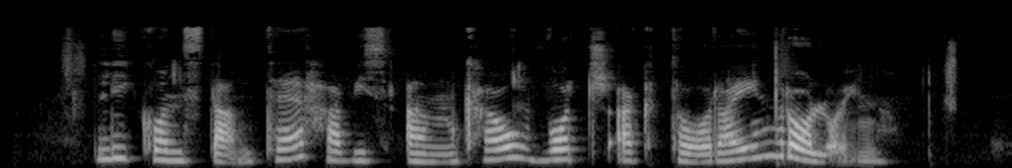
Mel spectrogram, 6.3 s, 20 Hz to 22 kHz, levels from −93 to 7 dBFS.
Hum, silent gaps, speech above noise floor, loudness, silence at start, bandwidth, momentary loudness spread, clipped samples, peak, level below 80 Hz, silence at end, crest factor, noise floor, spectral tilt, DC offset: none; none; 25 dB; -29 LUFS; 0.6 s; 11.5 kHz; 14 LU; under 0.1%; -8 dBFS; -88 dBFS; 0.35 s; 22 dB; -54 dBFS; -5 dB/octave; under 0.1%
